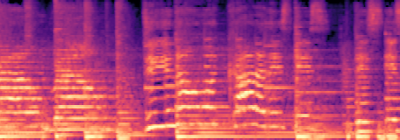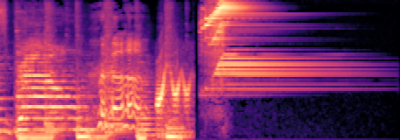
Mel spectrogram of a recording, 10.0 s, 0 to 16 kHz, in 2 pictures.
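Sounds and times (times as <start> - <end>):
children's background music: 0.0 - 8.0
bright chime ringing: 7.6 - 10.0.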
